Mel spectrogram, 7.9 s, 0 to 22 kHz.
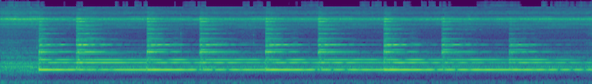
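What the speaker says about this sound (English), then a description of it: "So there's our bell." Locomotive bell from an Athearn Genesis 2-8-2 model with a DCC sound decoder, ringing steadily about twice a second for several seconds, loud and close with a sustained metallic tone.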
